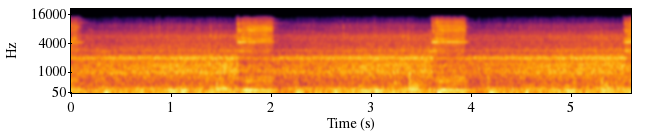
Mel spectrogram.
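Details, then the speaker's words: Saw blade sharpening on a BMS 250 sharpener: steady motor hum with a sharp hissing grind burst about every two seconds per tooth, the deepest acceptable grind, gullets cleaned of dye; normal. "on you hear the sound that's that's pretty much as aggressive as I want to be on it"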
